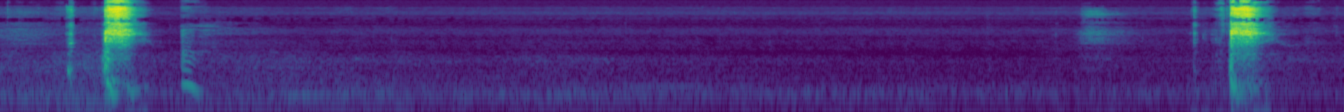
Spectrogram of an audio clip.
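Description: Two sharp, explosive sneezes about eight seconds apart over faint background hum; repeated sneezing from allergies.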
